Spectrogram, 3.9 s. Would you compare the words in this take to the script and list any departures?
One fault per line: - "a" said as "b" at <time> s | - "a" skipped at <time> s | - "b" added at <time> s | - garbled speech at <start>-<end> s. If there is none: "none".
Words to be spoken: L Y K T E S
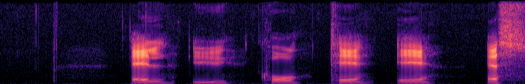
none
